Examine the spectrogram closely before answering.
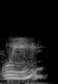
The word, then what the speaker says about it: GUI: So business analyst put that in a, this is pronounced as GUI, and business analyst draw this GUI.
